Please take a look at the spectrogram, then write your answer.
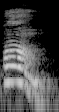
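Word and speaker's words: palm: ए एल M come P ए एल एम फम ए एल एम ओ एन D aunt okay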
